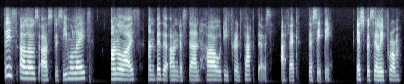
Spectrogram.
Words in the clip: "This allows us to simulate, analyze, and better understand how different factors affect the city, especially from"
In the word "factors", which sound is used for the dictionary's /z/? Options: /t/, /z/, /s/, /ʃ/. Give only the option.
/s/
